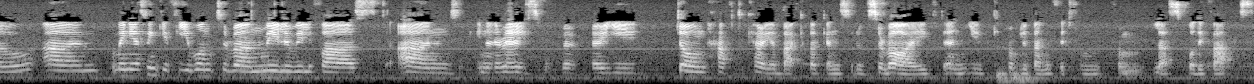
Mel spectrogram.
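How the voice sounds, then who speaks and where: A woman with a Swedish accent speaks at a fairly low pitch and a moderate pace. Her intonation is lively, with big swings in loudness. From Sweden. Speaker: ultramarathon runner, running coach. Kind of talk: interview answer. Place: home room. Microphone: video call.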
